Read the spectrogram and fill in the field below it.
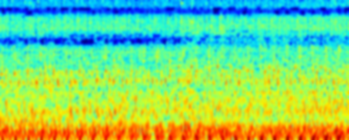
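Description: A Kawasaki Mule utility vehicle's engine idles steadily just after a cold start, a continuous close rumble with a fast, even low pulse and no talking over it.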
